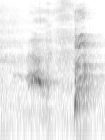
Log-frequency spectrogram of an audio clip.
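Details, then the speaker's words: Male with persistent hiccups he can't stop despite lying down and drinking water, describing his muscles as spasming; two short, abrupt, jerky catches of breath with a voiced 'hic' quality against quiet room noise: hiccups. "this is the way i hiccup the most dramatic gay people it's like it's like a broncos bucking except for like you feel good for a couple seconds like hey i'm not hiccuping again and there it is"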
